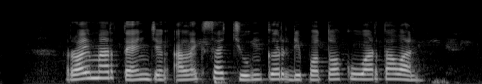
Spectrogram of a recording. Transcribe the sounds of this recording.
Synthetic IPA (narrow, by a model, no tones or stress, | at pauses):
rɔjmart̪ɛnd͡ʒɨŋa̰lɛksḁd͡ʒuŋkɨrdipɔt̪ɔkuwart̪awan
